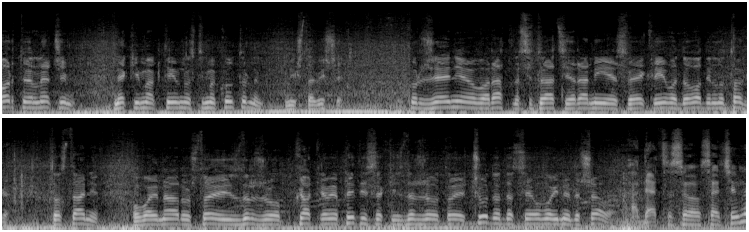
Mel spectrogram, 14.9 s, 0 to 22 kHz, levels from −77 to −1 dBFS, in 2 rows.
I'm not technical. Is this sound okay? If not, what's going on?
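No. A wrong sample rate fault runs from 8.73 to 10.62 s. That stretch plays back slower than it was captured, at about 0.92 times normal speed, so the sound drags and drops about one and a half semitones in pitch, which fits 48 kHz audio being played at 44.1 kHz.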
